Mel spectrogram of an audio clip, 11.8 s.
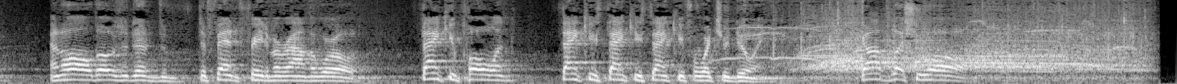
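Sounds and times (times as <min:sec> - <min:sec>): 
speech: 0:00.5 - 0:08.0, 0:08.6 - 0:09.8
large outdoor crowd applauding: 0:07.6 - 0:11.6.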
